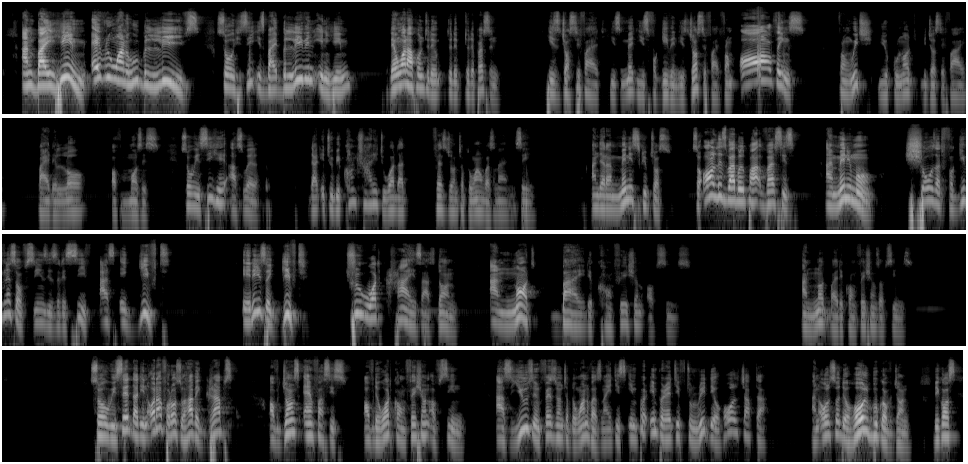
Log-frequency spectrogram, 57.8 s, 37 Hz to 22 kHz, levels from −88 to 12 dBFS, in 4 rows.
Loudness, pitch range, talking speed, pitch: -27 LUFS, 115-175 Hz, 165 wpm, 135 Hz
